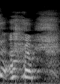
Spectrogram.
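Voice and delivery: short high embarrassed laugh; a quick giggle, pitched high; bursting laugh. Real, not acted. Her own laugh after admitting the crush.

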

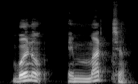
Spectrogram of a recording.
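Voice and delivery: fuerte y lento; grítale que arranque; grito del jorobado. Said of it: "le grita el jorobado a Jonah". (el jorobado le grita a Jonah)

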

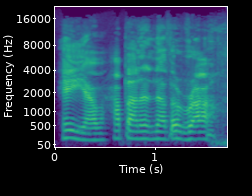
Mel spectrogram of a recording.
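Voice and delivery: high, put-on British pub-goer; jokey British pub voice; mock British pub accent.

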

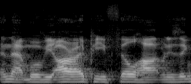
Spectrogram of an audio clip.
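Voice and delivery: normal talking voice

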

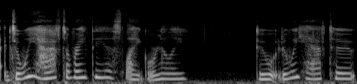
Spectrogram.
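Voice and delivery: reluctant, incredulous complaint. Retold or imitated. Reader protesting cursing on every page, soft mock complaint. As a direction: plead softly, as a put-off reader. Retold weary complaint about a book.

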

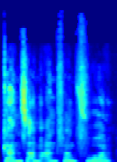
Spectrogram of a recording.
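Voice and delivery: usual speaking voice

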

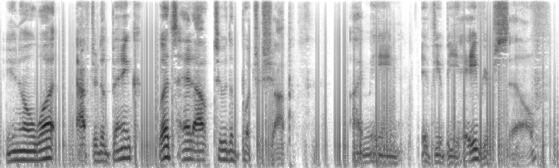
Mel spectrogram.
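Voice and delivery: low, measured character voice; Iridis, indulgent. Acted. Iridis offering Usuke a trip to the butcher, low and indulgent.

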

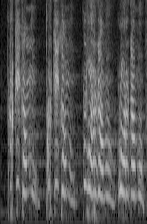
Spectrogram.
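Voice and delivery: slurred, very high yell telling him to get out; stroke patient yelling. Retold or imitated. Paralysed old man yells at the visiting pastor, high and strained.

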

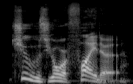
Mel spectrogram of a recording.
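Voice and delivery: slow announcer call; fighting game announcer. Pretend. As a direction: boom it out like an arcade game. Street Fighter style game intro.

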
